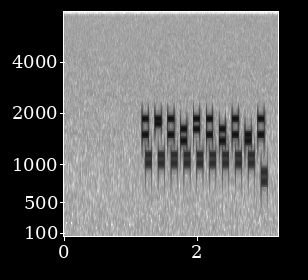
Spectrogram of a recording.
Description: Multi-frequency trunk signalling (R2, with the far end's replies), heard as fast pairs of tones, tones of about 100 ms. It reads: 8082982818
